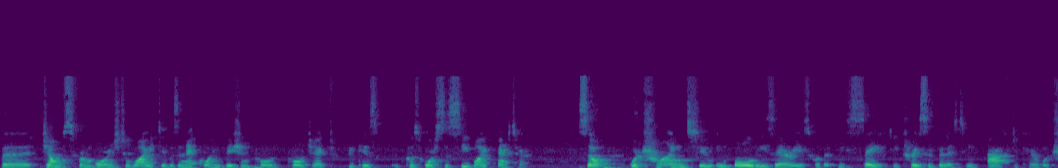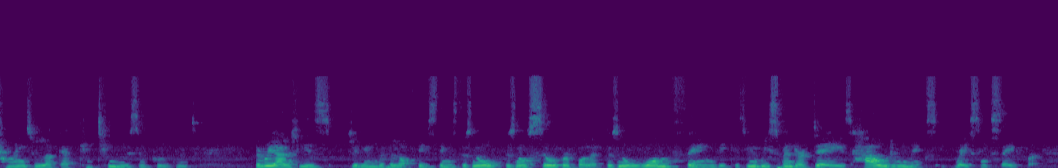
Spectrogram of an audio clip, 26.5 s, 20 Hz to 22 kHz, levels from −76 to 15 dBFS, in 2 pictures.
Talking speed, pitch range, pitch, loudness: 165 wpm, 130-165 Hz, 150 Hz, -23 LUFS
